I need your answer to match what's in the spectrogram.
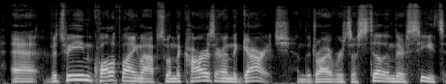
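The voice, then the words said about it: Irish accent. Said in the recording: “my weird Irish accent”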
